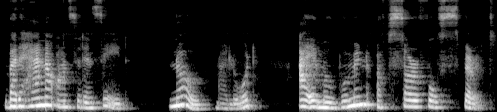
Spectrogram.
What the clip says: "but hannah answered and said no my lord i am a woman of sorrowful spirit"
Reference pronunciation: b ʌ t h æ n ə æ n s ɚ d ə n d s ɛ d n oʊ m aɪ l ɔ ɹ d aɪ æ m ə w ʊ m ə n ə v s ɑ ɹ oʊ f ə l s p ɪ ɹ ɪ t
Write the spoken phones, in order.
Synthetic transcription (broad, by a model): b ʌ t h æ n ə æ n s ɚ d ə n s ɛ d n oʊ m aɪ l ɔ ɹ d aɪ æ m ə w ʊ m ə n ə v s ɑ ɹ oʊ f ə l s p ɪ ɹ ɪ t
